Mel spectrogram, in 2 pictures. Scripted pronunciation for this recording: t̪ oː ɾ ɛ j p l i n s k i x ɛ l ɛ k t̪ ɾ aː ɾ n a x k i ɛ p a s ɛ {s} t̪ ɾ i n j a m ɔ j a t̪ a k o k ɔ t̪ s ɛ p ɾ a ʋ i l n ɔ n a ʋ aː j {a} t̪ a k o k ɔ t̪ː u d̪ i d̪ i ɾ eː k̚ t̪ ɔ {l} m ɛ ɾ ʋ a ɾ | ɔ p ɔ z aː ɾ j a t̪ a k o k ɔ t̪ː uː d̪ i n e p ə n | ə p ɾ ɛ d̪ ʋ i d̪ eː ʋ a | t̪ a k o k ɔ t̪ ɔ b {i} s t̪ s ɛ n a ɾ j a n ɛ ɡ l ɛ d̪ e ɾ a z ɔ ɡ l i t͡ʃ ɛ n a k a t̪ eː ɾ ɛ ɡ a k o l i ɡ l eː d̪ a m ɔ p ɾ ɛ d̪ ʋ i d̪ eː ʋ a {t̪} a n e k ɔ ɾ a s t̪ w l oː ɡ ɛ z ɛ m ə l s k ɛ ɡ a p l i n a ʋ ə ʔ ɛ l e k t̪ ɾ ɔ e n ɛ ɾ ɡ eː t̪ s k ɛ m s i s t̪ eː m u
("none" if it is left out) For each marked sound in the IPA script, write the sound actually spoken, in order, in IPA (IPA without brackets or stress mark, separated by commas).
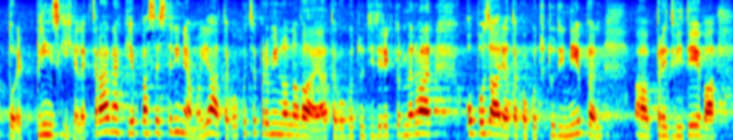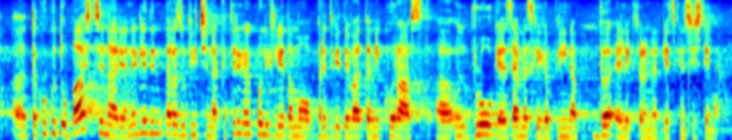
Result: s, a, ɾ, a, t̪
